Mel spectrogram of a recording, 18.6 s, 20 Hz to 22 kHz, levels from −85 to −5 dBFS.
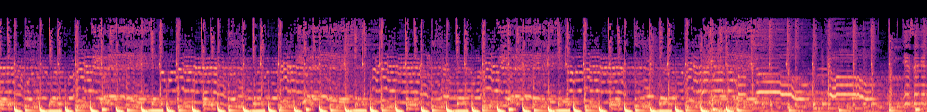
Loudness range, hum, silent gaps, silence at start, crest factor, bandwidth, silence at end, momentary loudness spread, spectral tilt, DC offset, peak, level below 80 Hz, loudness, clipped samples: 2 LU; none; none; 0 s; 12 dB; 11.5 kHz; 0 s; 5 LU; -6 dB/octave; under 0.1%; 0 dBFS; -14 dBFS; -14 LUFS; under 0.1%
